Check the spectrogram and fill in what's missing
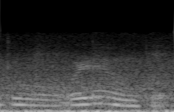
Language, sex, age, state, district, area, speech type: Kannada, female, 18-30, Karnataka, Shimoga, rural, spontaneous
